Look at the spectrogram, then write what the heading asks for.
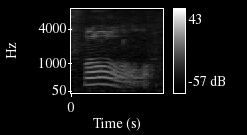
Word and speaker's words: foal: baby horse is called it rhymes with coal a baby horse is a foal can you say full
